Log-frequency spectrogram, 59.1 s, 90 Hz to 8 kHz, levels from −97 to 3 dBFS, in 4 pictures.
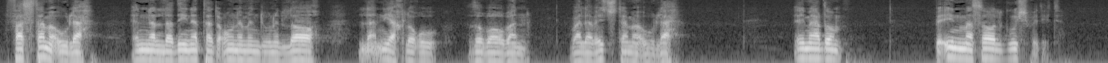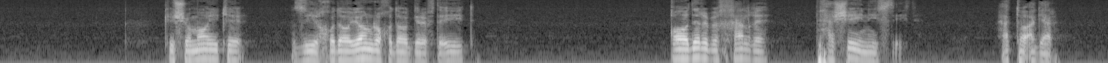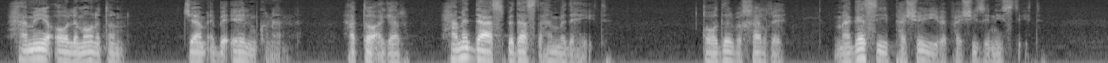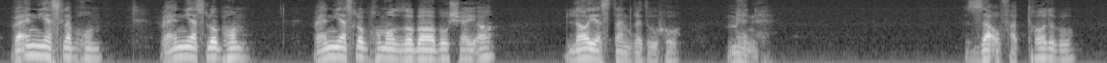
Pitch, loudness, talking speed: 85 Hz, -20 LUFS, 80 wpm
